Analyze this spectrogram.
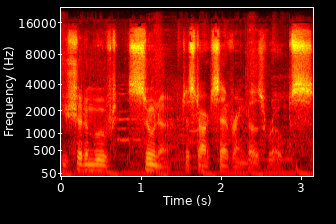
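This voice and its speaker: With music in the background, a man uses a gruff put-on character voice at a very deep, low pitch and a moderate pace. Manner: stern, critical.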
